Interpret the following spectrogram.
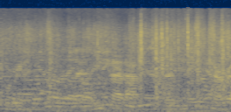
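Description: Indistinct chatter of many people talking at once in a room, with no single voice standing out.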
